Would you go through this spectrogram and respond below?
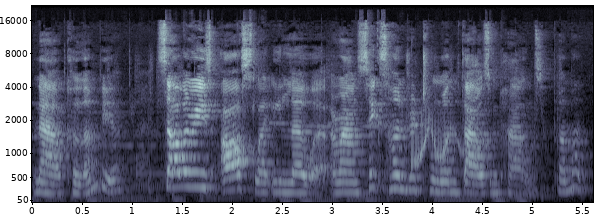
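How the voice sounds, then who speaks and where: A woman's voice: mid-range voice, expressive, normal speed, reverberant, music in the background. A woman co-hosting a casual scripted chat, upbeat and laughing easily as she counts off points. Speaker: co-host.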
